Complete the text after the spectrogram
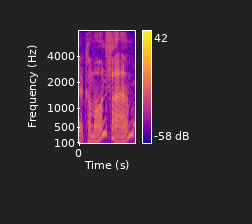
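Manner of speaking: upward lilt at the end on fam. Asking guests about their slang, demonstrating it: rising pitch at sentence end. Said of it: "you'll raise your pitch".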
